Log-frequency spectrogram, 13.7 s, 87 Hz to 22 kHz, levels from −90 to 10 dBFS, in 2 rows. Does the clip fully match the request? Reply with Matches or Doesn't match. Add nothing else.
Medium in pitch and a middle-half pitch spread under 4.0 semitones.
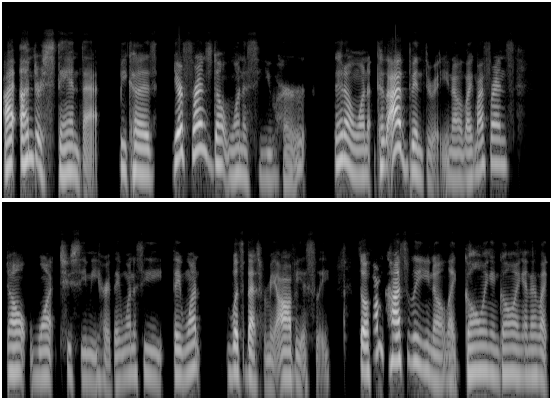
Doesn't match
